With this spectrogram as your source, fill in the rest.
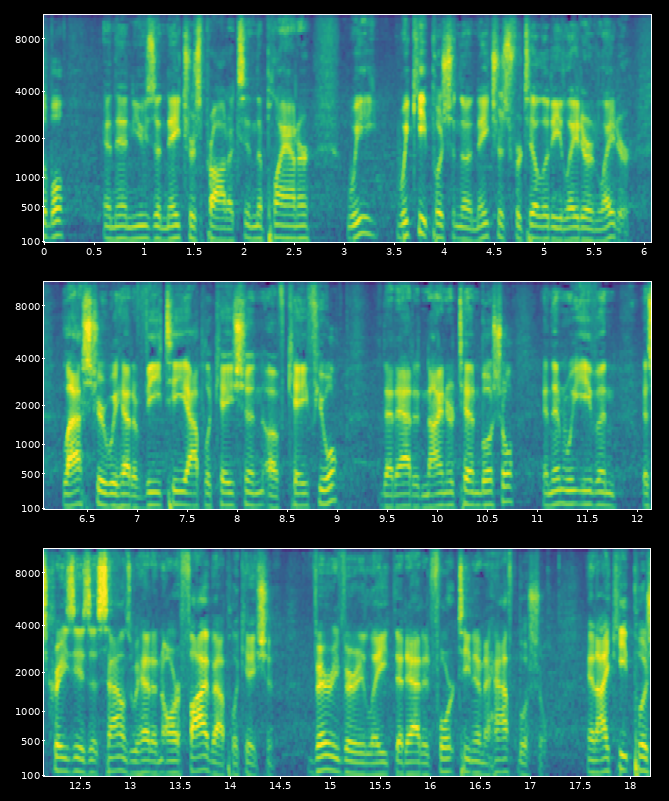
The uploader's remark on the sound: panel discussion at 2023 Commodity Classic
